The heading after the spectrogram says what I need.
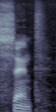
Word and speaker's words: scent: Do you think the word scent, the C or the S is silent? Uh, scent. It It would be the C would be silent, right?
